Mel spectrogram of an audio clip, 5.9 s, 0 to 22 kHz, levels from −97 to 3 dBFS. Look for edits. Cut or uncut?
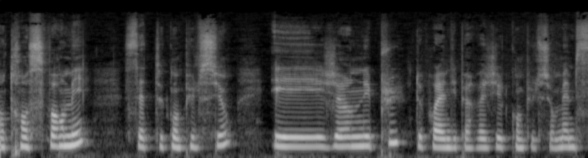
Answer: uncut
